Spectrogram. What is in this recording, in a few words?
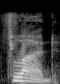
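"flood", English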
